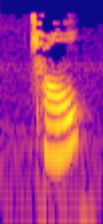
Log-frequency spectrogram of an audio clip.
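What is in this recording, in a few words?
"仇", Mandarin Chinese; chinese-flashcards; hsk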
